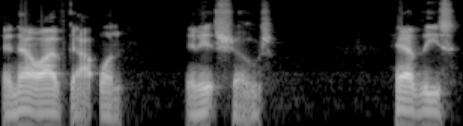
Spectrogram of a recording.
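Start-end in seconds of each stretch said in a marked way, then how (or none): none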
